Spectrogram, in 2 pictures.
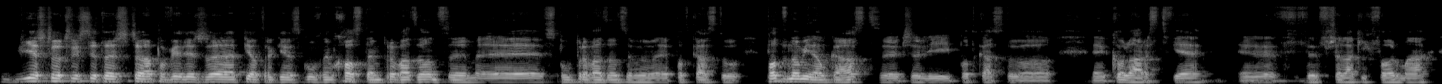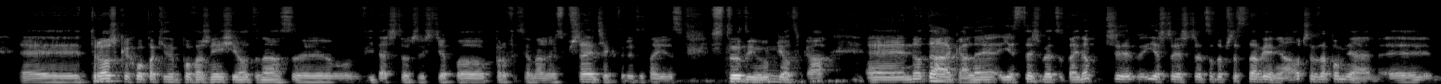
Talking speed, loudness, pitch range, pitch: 115 wpm, -25 LUFS, 100-120 Hz, 110 Hz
